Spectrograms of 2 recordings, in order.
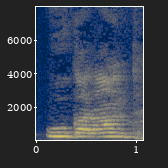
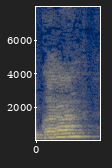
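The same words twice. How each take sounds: First: उकारांत with the first vowel stretched to a long oo; forceful long vowel. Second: Said in the usual way. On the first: Shown as a demonstration. Teacher explaining the big oo to students, उकारांत with a long stressed first vowel. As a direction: lean hard on the opening vowel of उकारांत. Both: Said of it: "थोड़ा जोर से बोलना पड़ता है".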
